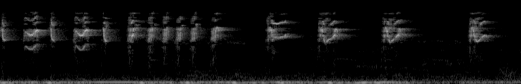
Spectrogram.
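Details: Long-tailed shrike giving its coughing call: a rapid run of harsh, rasping, chattering notes, then single scratchy notes repeated roughly every half to one second, with a low steady hum beneath.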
